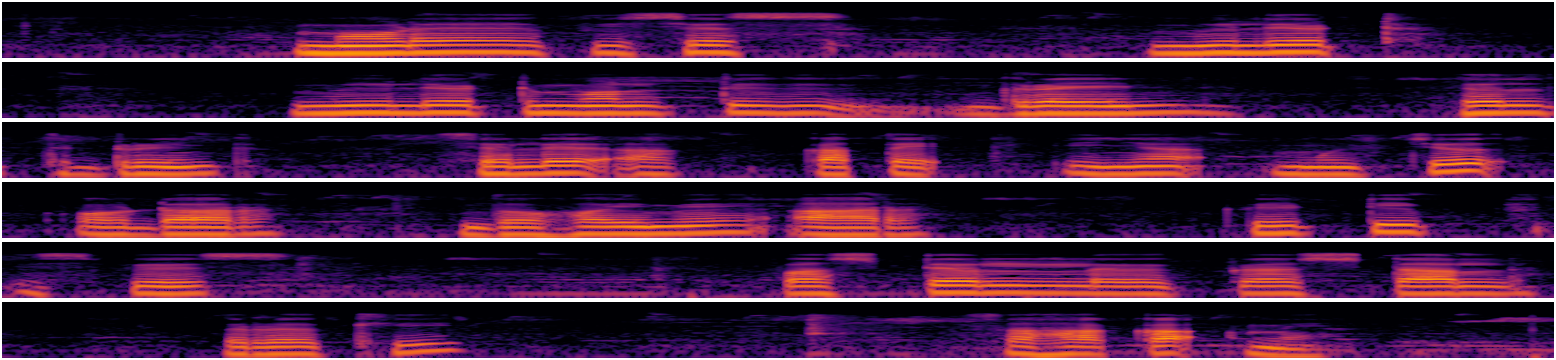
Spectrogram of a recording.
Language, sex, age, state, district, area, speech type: Santali, male, 30-45, West Bengal, Malda, rural, read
